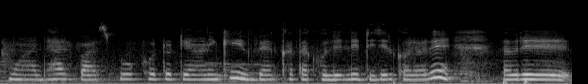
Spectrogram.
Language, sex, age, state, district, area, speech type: Odia, female, 18-30, Odisha, Nuapada, urban, spontaneous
